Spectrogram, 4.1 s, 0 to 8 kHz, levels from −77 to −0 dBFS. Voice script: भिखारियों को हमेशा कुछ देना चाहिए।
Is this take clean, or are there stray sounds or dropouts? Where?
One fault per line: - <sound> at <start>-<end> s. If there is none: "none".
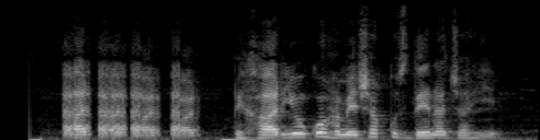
- laugh at 0.5-1.5 s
